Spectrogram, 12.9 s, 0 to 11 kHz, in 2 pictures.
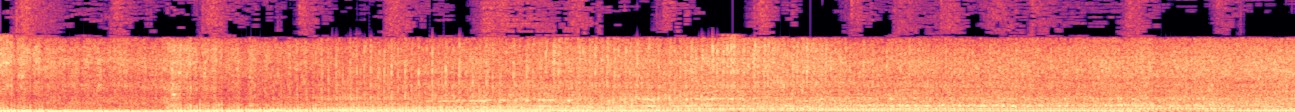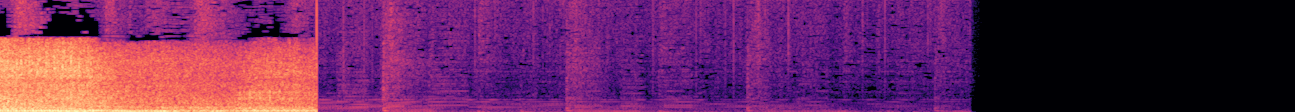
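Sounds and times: car engine revving high: 0:00.8 - 0:08.1.

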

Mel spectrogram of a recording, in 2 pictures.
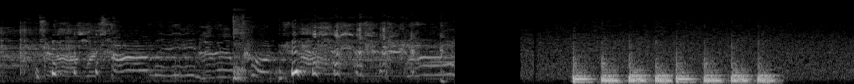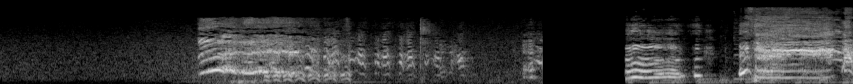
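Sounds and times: rhythmic laughter: 0:00.2 - 0:01.2, 0:02.8 - 0:04.6
low hiss: 0:05.2 - 0:14.0.

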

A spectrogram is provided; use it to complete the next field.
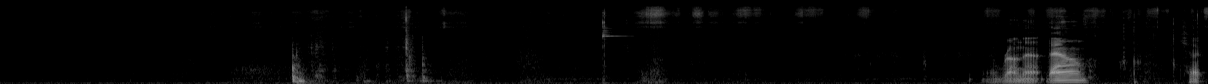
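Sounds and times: light wooden knocks: 0:02.9 - 0:04.4
scratchy rubbing: 0:06.3 - 0:12.0.

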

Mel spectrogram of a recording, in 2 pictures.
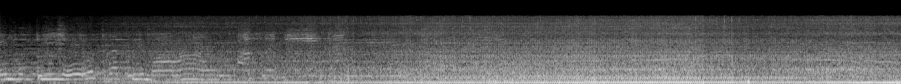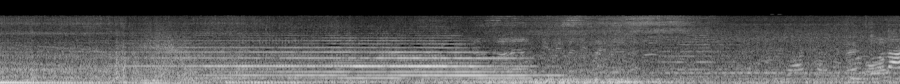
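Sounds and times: low rumble of road travel: 0:00.0 - 0:18.0
train horn blast: 0:10.1 - 0:17.7.

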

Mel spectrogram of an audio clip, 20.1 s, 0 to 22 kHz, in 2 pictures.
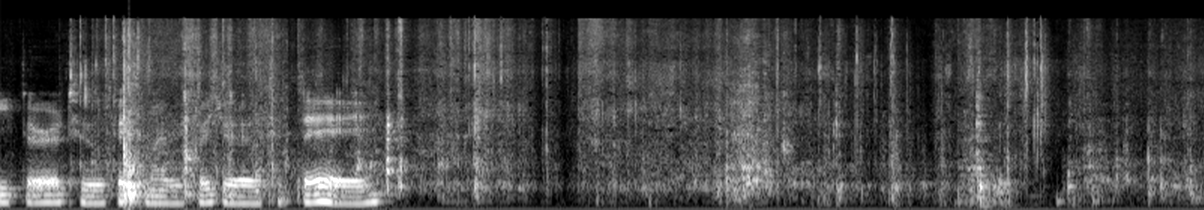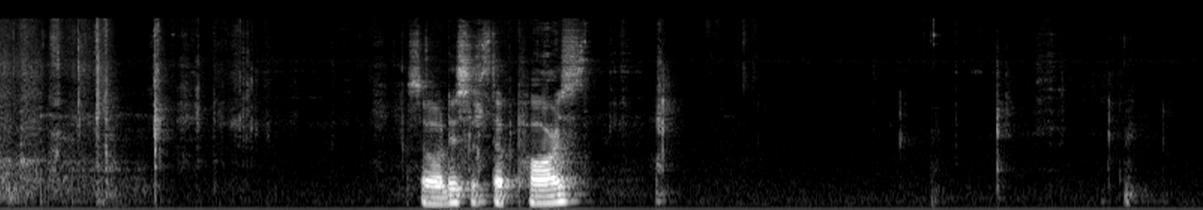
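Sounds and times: packing wrap crinkling: 0:00.6 - 0:12.3.

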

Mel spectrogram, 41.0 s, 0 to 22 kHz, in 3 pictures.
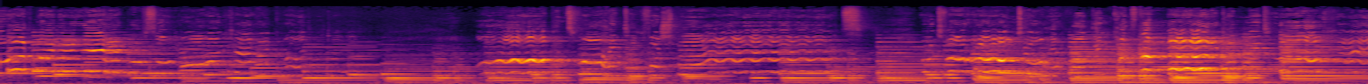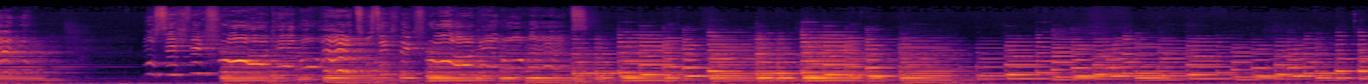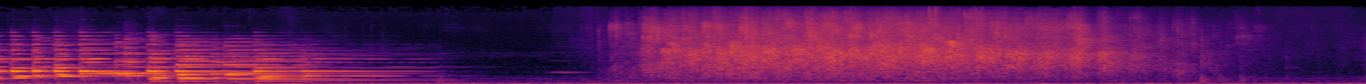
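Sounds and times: grand piano playing: 0:00.0 - 0:14.3, 0:15.8 - 0:32.0
audience applauding: 0:33.3 - 0:39.8.

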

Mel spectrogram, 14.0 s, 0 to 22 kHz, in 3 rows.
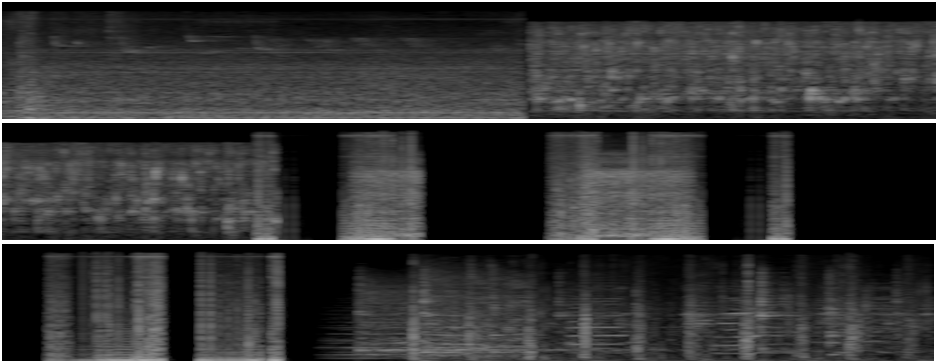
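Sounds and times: water rushing into toilet bowl: 0:02.6 - 0:06.1.

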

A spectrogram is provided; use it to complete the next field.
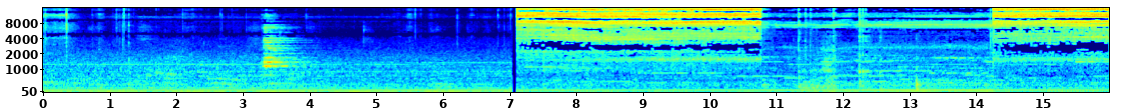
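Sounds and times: laser welder hiss and whine: 0:07.1 - 0:16.0.

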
